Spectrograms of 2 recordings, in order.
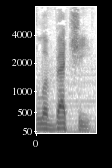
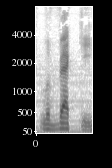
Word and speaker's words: Lavecchi: Uh, L I V E C H I just the way it sounds, Lavecchi, Lavecchi. He's Italian.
